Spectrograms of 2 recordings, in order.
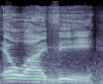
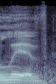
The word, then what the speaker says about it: LIV: as I took it he called it the livv not the live he spelled it out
